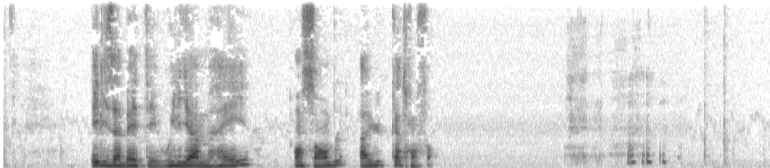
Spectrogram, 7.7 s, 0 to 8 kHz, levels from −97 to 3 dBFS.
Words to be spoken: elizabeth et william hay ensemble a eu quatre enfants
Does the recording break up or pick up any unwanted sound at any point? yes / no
yes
